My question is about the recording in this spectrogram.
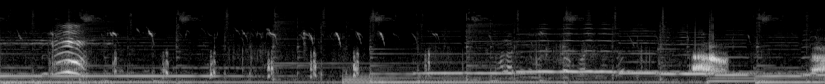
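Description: Broody hen calling: a loud squawk about a second in and a harsh cluck near the end, with newly hatched chicks peeping in short, high falling notes between them. Steady background music plays underneath.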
